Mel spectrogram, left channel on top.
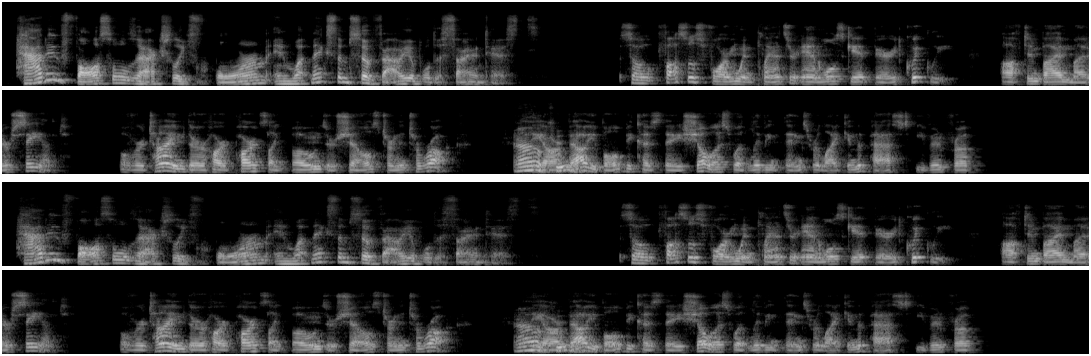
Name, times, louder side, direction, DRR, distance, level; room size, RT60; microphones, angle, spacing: voice 1, 0.1-5.1 16.0-16.7, left 4 dB, 75° left, 0.5 m, -25 dB
voice 2, 6.2-9.5 10.0-11.4 12.1-15.3 16.2-20.5, left 1 dB, 15° left, 0.4 m, -26 dB
4.7 x 4.2 x 2.3 m
head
